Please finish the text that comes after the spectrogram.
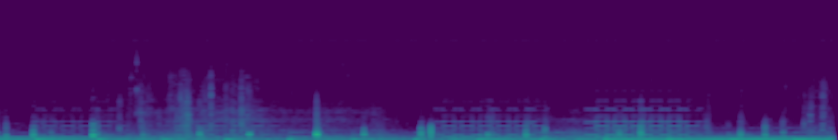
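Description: A telephone rings in a drama film scene, its steady electronic tones repeating over a busy, murmuring room background for several seconds.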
